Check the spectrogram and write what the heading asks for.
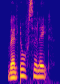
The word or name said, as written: waldorfsalat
